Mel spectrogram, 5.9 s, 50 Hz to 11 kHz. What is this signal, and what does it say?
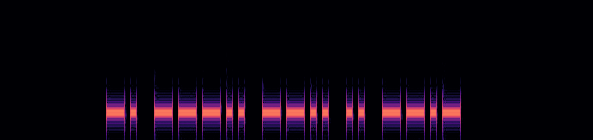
Morse code, heard as a keyed tone, about 21 wpm, 700 Hz. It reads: N8ZIQ
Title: USA Call Signs - 5 Characters - Repeated 2x - 20wpm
